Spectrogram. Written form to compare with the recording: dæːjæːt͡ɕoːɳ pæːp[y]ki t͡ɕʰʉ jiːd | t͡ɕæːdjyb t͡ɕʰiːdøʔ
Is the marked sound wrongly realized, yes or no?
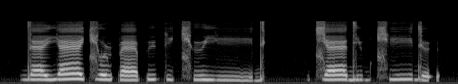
no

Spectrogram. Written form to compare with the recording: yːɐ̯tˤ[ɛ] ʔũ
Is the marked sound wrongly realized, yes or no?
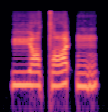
no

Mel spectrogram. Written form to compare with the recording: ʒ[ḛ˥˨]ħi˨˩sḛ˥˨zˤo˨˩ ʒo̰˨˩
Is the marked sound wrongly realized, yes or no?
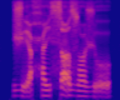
yes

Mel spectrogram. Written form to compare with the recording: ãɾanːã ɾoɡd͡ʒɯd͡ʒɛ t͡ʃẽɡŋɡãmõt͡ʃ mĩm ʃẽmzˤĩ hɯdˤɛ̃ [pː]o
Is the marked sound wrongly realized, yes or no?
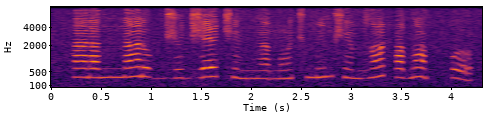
no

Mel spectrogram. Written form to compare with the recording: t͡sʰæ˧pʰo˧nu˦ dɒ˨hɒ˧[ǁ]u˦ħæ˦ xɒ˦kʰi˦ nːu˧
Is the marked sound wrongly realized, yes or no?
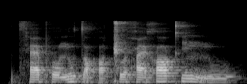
no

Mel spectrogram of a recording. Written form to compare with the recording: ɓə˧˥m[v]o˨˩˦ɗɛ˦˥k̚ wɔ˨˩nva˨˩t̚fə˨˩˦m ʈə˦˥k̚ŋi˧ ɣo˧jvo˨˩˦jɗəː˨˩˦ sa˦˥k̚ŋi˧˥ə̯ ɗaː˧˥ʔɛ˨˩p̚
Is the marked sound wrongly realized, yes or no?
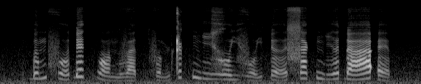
yes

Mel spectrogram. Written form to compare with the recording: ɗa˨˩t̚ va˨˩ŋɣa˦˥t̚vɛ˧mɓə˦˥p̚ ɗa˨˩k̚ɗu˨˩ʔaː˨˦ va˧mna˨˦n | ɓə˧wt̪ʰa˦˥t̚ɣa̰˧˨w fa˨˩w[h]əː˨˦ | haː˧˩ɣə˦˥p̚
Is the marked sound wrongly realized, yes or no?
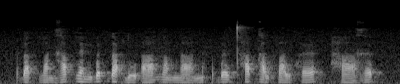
no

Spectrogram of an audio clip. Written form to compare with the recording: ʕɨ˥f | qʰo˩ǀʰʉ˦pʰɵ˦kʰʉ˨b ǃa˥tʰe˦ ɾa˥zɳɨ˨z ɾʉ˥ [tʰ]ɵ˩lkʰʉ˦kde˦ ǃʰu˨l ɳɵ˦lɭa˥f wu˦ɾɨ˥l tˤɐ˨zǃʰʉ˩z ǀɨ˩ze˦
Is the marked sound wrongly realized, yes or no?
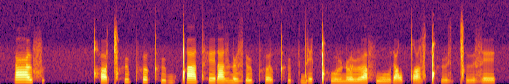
yes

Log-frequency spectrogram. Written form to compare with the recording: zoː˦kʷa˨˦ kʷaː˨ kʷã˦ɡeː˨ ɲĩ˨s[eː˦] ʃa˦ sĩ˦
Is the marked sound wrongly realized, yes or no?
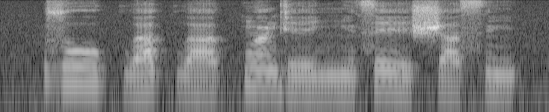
yes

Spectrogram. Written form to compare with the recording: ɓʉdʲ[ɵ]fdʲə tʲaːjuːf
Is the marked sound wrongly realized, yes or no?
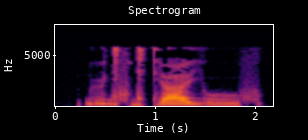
yes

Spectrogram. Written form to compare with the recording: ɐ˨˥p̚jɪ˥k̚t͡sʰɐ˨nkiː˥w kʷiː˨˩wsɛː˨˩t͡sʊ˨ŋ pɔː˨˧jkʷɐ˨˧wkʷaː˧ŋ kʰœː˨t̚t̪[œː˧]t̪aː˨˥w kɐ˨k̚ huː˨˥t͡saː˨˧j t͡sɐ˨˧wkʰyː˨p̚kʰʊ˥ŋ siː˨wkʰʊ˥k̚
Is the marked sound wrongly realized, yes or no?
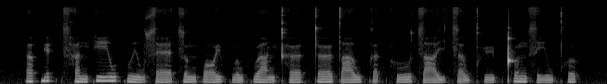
no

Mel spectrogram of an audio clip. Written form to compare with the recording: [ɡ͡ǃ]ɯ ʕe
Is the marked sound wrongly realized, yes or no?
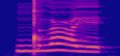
yes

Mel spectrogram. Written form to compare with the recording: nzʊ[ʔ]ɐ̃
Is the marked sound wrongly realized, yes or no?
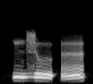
no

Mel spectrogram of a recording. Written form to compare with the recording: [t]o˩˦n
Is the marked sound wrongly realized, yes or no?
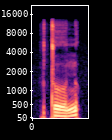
no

